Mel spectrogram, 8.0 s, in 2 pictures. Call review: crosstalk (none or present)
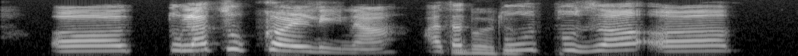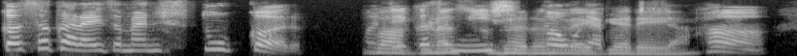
present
